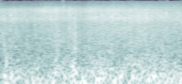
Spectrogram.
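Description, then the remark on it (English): A small boat shaped like an albatross breaks through the waters of a brook, a steady rushing and splashing wash that stays fairly loud for the whole moment, with no voices. “Suddenly, a small boat crafted to resemble an albatross breaks the waters of the Babbling Brook.”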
